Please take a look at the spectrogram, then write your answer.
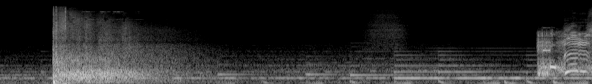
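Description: A single loud gunshot rings out in Call of Duty Black Ops 2, its blast decaying over a couple of seconds before a tonal game score and a brief voice take over.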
